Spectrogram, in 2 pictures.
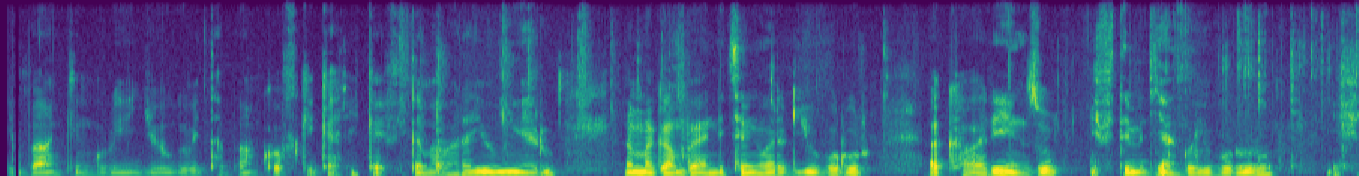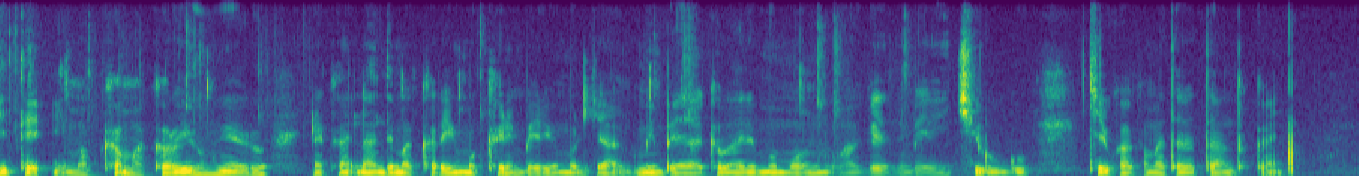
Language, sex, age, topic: Kinyarwanda, female, 18-24, government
